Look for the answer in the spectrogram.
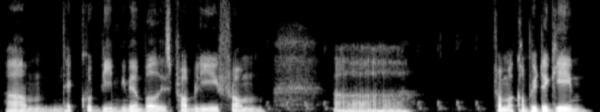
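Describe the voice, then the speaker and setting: Low, gravelly-voiced man chatting. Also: flat delivery, darkish tone, no room sound, clean studio sound. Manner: rambling, halting with many fillers and repeats. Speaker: podcast co-host. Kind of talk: casual chat.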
